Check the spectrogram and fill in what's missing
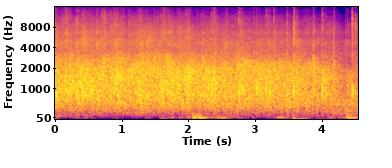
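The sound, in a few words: audience applause for cadets' theatrical performance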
